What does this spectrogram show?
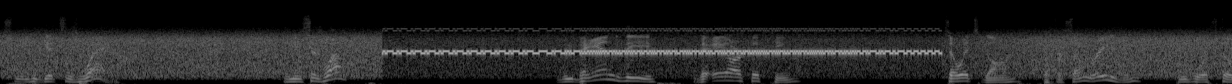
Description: NAVTEX (SITOR-B), 100 baud, 170 Hz shift, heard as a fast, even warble, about 1700 Hz centre, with speech in English. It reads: SEM MEDO DE SER FELIZ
